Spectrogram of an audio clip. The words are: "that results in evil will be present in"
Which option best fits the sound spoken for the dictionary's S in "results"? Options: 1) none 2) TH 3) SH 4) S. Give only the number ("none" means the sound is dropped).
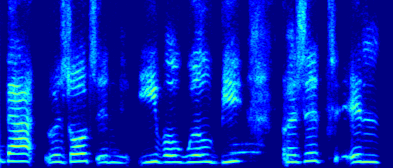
1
